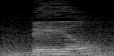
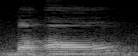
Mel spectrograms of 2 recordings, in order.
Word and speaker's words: Baal: now this this god bail there's a lot of pronunciations for it uh you may know it as baal uh or by all or even in the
